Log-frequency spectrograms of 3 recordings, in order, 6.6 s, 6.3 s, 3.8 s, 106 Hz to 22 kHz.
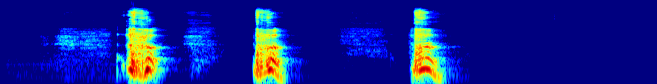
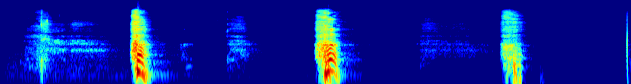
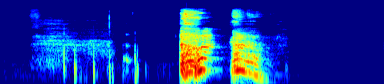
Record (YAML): three_cough_length: 6.6 s
three_cough_amplitude: 32093
three_cough_signal_mean_std_ratio: 0.27
exhalation_length: 6.3 s
exhalation_amplitude: 32767
exhalation_signal_mean_std_ratio: 0.19
cough_length: 3.8 s
cough_amplitude: 31393
cough_signal_mean_std_ratio: 0.3
survey_phase: beta (2021-08-13 to 2022-03-07)
age: 45-64
gender: Male
wearing_mask: 'No'
symptom_none: true
smoker_status: Never smoked
respiratory_condition_asthma: false
respiratory_condition_other: false
recruitment_source: Test and Trace
submission_delay: 1 day
covid_test_result: Negative
covid_test_method: RT-qPCR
